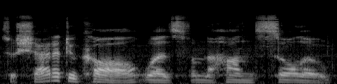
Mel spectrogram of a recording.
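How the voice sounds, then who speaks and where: A man's voice: on the low side, animated, slow, fairly bright tone, husky. A man hosting an interview in casual fan chat, talkative and full of opinions. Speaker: interview host.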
